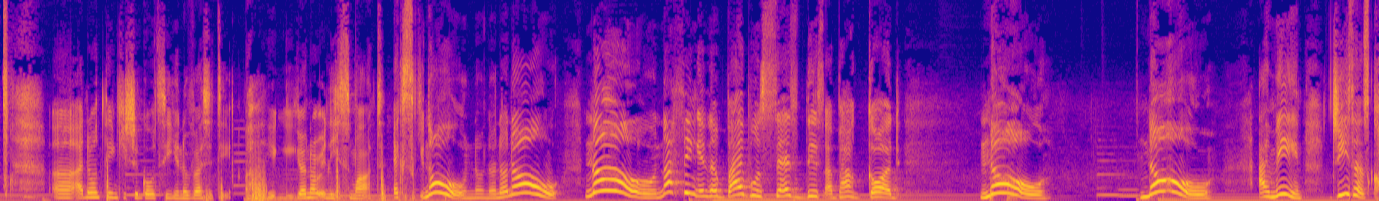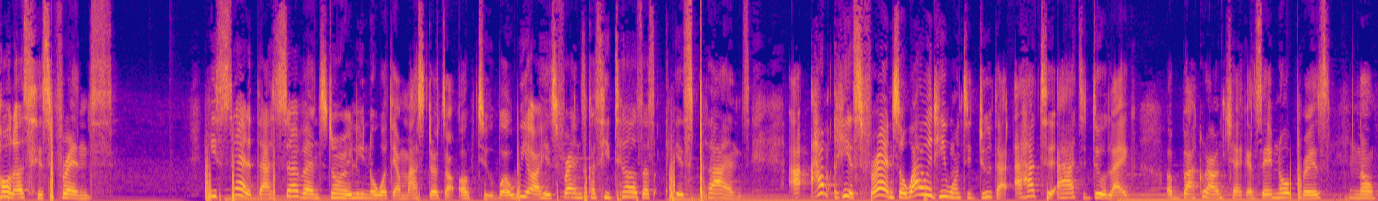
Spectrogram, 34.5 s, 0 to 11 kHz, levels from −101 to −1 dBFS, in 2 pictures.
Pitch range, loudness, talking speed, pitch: 185-285 Hz, -20 LUFS, 160 wpm, 215 Hz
